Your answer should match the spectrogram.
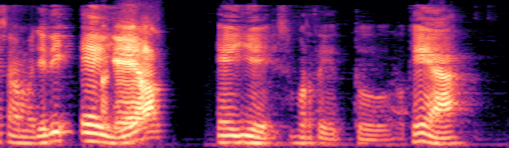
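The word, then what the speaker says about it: ㅐ: Ini yang atas itu AE, tulisannya AE, dibacanya tetap E, teman-teman.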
